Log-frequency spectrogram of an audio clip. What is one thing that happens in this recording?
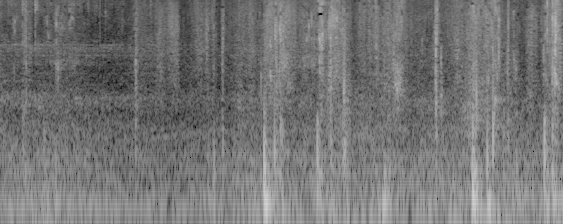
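A man's footsteps move away on a hard floor.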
